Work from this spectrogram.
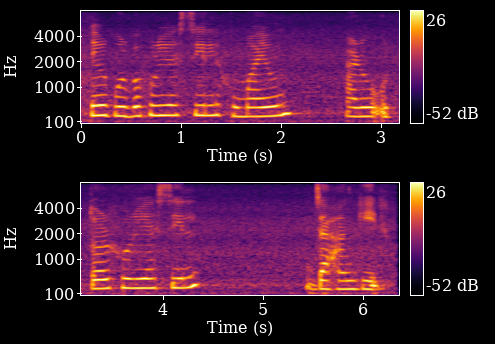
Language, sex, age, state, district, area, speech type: Assamese, female, 30-45, Assam, Morigaon, rural, spontaneous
